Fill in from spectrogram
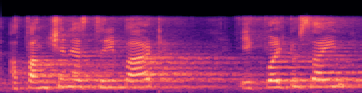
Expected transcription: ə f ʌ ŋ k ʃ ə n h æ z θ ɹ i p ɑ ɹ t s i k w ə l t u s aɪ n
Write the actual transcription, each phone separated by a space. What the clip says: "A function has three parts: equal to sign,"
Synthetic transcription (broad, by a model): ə f ʌ ŋ k ʃ ə n h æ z t ɹ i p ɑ ɹ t ɛ k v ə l t u s aɪ n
